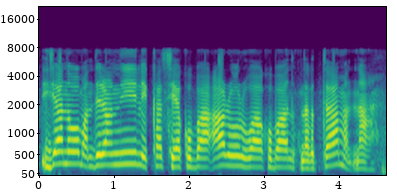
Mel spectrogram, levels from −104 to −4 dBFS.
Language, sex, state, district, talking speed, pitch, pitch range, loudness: Garo, female, Meghalaya, South Garo Hills, 115 wpm, 225 Hz, 210-260 Hz, -13 LUFS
